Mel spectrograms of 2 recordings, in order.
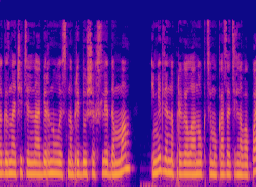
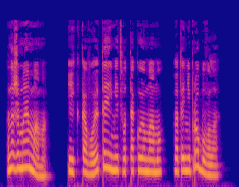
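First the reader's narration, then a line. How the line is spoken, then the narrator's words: Grumbled. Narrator (Russian): Буркнула Тома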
